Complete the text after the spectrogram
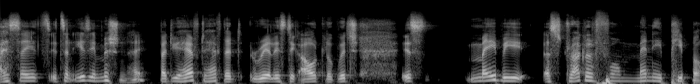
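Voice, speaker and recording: In a very clean recording with a silent background and a dry, close sound with no echo, a man with a German accent speaks at a fairly high pitch and moderate pace with ordinary pitch variation. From southern Germany. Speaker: podcast co-host. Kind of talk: casual comedic chat.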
